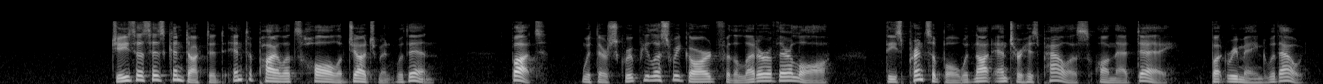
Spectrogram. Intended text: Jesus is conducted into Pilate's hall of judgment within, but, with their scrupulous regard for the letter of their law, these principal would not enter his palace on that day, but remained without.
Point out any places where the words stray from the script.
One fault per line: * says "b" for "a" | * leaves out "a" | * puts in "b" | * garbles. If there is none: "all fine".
all fine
